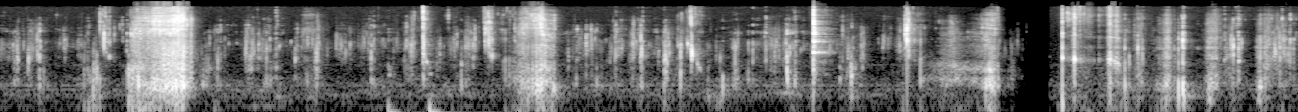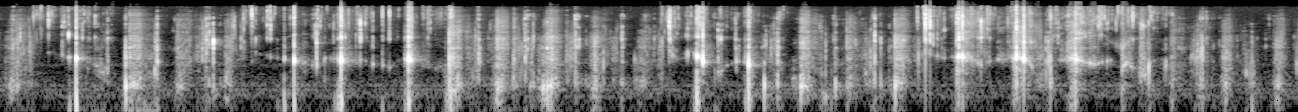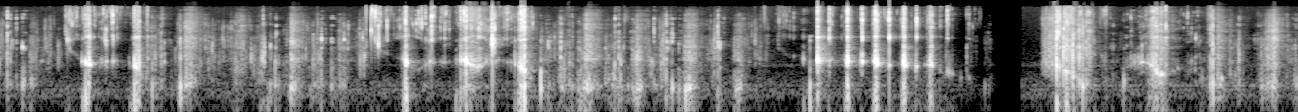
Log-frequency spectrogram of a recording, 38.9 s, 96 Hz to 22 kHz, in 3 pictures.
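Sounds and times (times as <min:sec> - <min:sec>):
soft chewing of soup noodles: 0:00.0 - 0:16.4
crunching of biscuit sticks: 0:10.6 - 0:38.9.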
